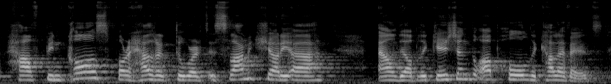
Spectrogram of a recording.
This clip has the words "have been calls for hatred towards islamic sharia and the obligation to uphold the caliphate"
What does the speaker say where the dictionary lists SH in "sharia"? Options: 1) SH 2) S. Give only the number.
1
